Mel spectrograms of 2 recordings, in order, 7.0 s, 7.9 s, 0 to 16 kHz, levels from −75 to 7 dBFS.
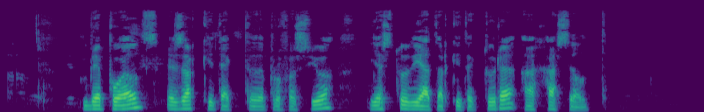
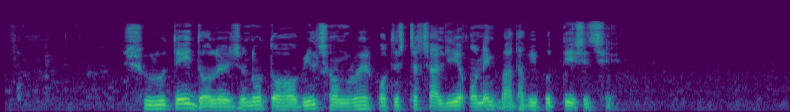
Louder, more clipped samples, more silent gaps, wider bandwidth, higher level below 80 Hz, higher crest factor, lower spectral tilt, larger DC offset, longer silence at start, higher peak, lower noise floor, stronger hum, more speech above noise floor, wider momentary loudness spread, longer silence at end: about the same, -21 LUFS vs -19 LUFS; neither; neither; first, 11.5 kHz vs 8 kHz; about the same, -56 dBFS vs -54 dBFS; about the same, 18 dB vs 16 dB; about the same, -6 dB/octave vs -5.5 dB/octave; neither; second, 0.85 s vs 1.25 s; about the same, -4 dBFS vs -4 dBFS; first, -74 dBFS vs -58 dBFS; neither; first, 53 dB vs 40 dB; about the same, 10 LU vs 9 LU; second, 1.15 s vs 1.8 s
